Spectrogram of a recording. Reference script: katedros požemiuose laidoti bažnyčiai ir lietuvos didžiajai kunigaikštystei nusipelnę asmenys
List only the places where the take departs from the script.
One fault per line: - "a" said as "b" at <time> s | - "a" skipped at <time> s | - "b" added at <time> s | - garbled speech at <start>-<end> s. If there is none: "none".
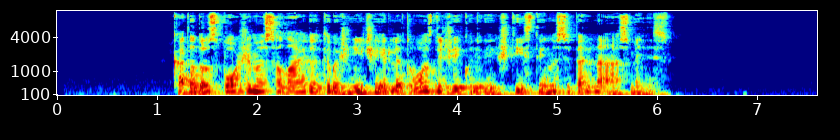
none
